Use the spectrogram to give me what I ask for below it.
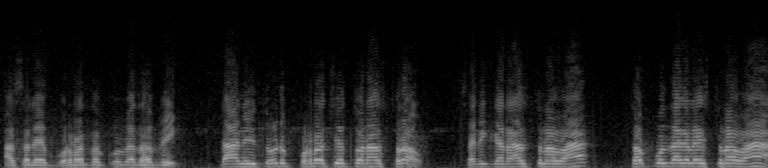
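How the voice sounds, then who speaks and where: A man's voice: sits high, steady tone, fast, bright, forceful tone. An actor playing a hot-tempered master who berates and insults his servant. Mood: berating. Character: bullying hot-tempered master, grown man. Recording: dull film soundtrack.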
